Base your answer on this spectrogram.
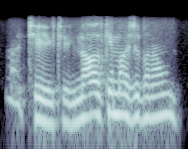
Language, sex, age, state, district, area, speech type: Kashmiri, male, 45-60, Jammu and Kashmir, Kupwara, urban, conversation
